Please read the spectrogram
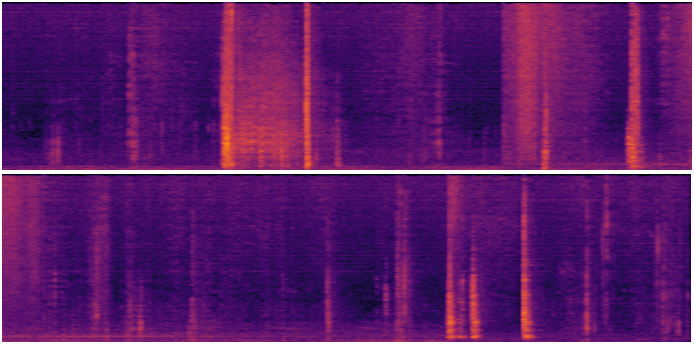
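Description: Camping gear and dishes handled and set down on a wooden camp table: scattered knocks and clicks, a louder scraping rustle about two seconds in, and a quick cluster of knocks near the end.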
